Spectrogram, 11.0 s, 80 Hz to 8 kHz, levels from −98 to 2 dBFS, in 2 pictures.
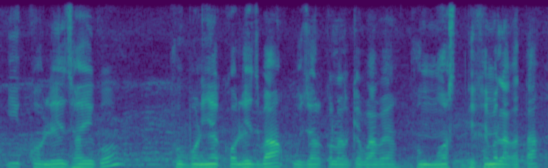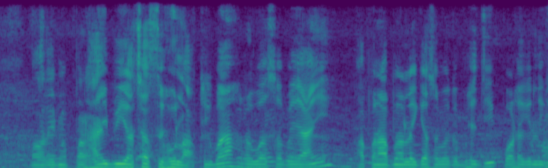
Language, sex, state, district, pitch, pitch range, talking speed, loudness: Maithili, male, Bihar, Samastipur, 140 Hz, 135-145 Hz, 185 wpm, -37 LUFS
